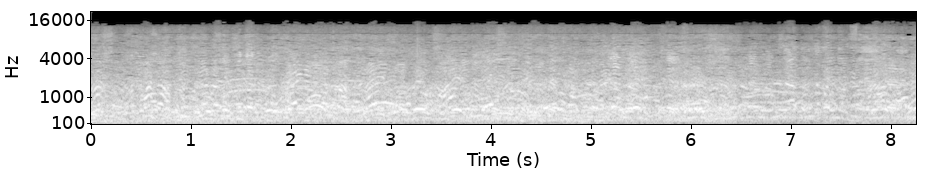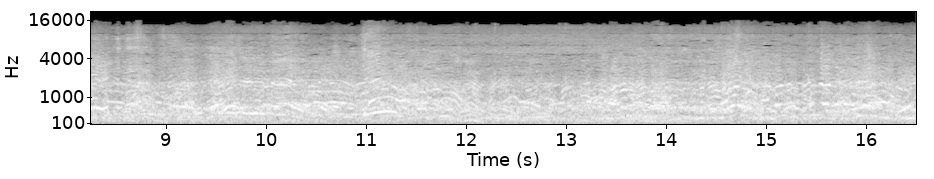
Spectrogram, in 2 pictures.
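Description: A large crowd of men shouts and cheers loudly outdoors.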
